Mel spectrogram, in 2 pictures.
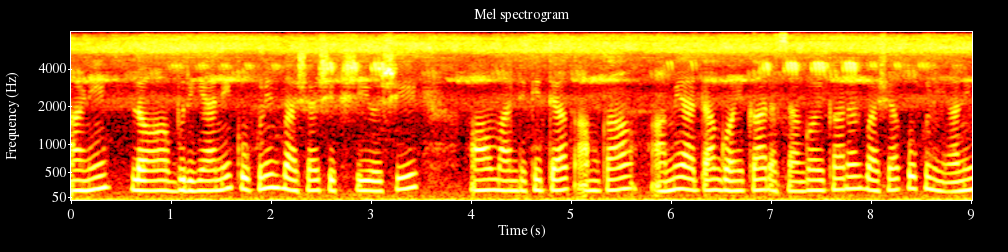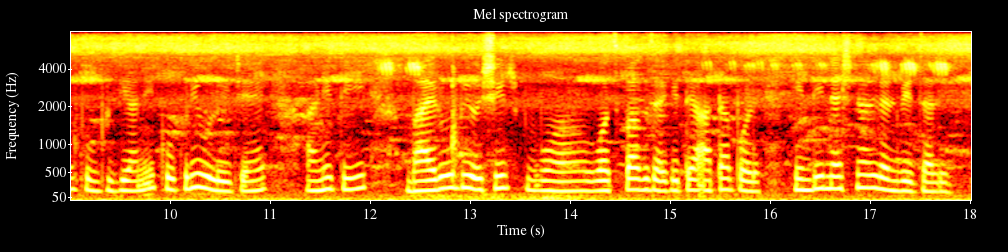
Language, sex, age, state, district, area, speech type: Goan Konkani, female, 18-30, Goa, Canacona, rural, spontaneous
